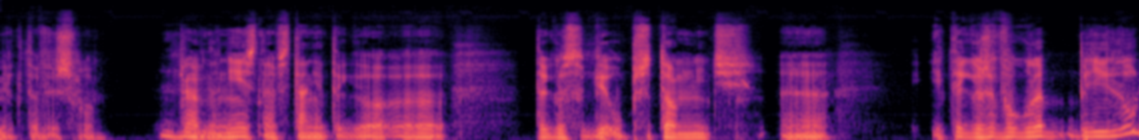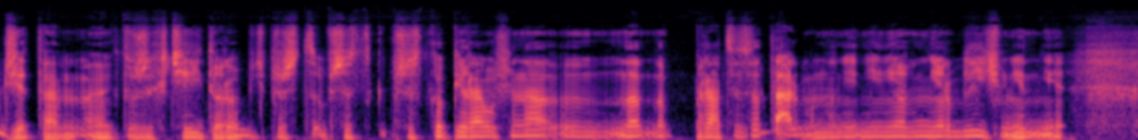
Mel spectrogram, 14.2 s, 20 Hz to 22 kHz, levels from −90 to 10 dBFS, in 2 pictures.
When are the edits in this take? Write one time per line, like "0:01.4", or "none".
none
